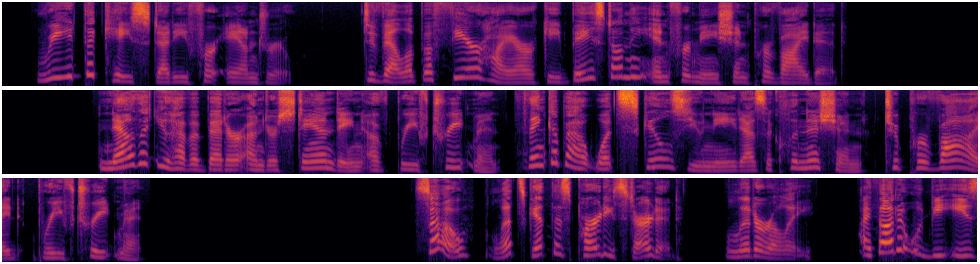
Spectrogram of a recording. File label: ELEARNING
